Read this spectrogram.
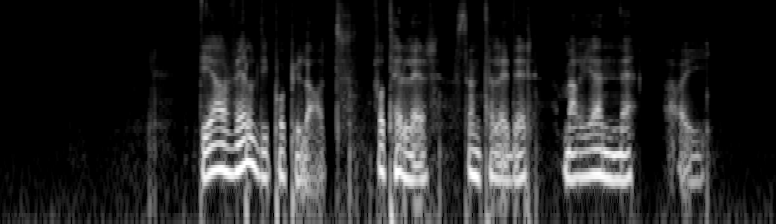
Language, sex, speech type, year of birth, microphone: Norwegian, male, read, 1986, Sennheiser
